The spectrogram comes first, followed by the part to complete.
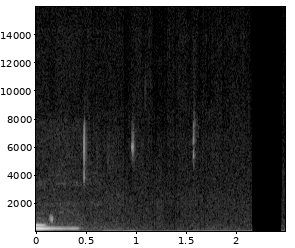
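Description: Near silence with three faint, short clicks about half a second apart.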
